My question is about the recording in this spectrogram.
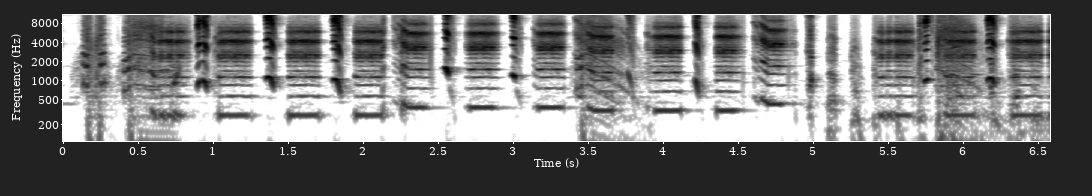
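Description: Live turntable DJ music: a choppy rhythm of short pitched stabs, several a second, broken by sliding pitch sweeps from records being scratched.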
